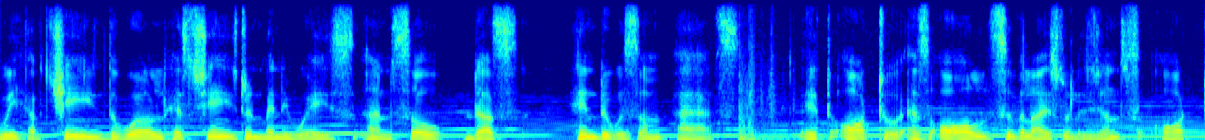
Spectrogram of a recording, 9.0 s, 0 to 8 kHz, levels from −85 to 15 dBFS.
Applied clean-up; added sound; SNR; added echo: none; Gunshot, gunfire; 19 dB; none.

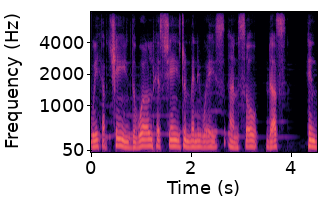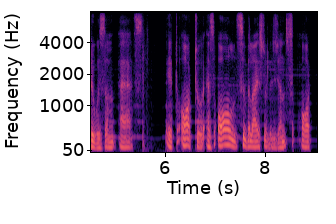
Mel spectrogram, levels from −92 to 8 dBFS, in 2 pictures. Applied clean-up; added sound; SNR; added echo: neural mask model RNNoise.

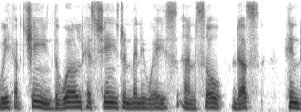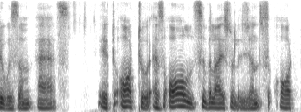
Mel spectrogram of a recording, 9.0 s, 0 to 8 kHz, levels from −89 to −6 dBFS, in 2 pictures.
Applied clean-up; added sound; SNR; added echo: neural mask model Resemble Enhance denoiser.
